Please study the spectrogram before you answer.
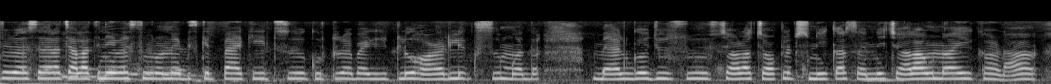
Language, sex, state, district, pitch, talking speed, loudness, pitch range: Telugu, male, Andhra Pradesh, Guntur, 260 Hz, 125 wpm, -18 LUFS, 250-270 Hz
